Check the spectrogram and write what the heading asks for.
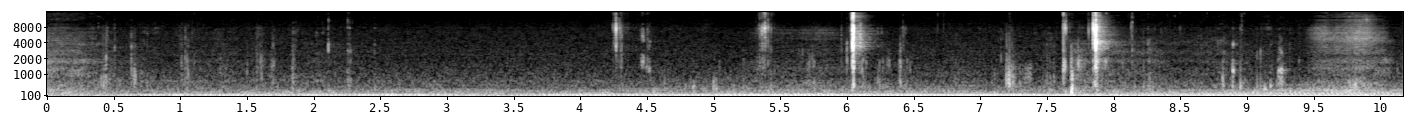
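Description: A mouthful of bubble gum (three pieces of Hubba Bubba) being chewed and worked with the tongue and lips: scattered soft wet clicks and smacks, with two sharper smacks about six and eight seconds in. Near the end comes a short breathy puff as she tries to blow a bubble.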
